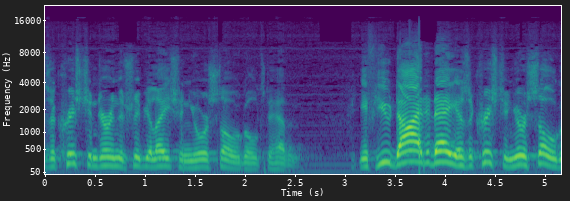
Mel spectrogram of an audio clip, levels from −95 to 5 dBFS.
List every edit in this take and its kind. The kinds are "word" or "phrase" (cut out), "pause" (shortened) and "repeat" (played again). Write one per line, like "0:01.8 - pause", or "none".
none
